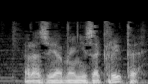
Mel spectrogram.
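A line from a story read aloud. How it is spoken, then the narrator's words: Hmph. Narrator (Russian): Раухер хмыкнул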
